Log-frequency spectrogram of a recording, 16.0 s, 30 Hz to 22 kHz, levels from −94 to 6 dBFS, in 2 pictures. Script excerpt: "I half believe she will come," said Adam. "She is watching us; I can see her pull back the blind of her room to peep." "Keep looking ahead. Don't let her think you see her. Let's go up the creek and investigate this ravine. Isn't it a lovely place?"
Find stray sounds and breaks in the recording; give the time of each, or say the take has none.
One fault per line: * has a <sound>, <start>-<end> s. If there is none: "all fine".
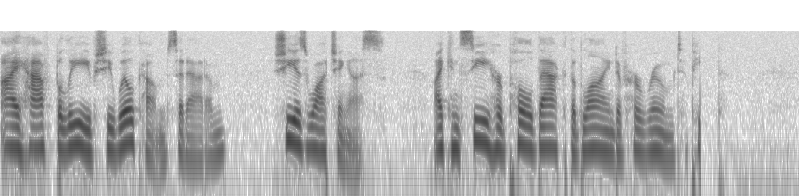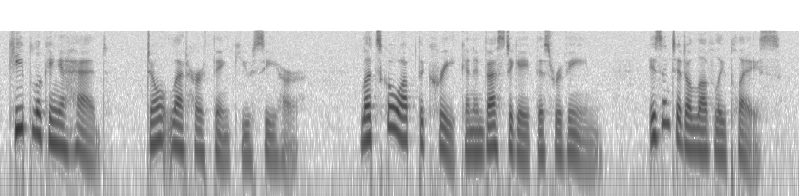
* has a dropout, 7.0-7.1 s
